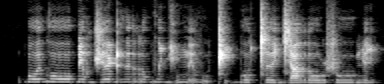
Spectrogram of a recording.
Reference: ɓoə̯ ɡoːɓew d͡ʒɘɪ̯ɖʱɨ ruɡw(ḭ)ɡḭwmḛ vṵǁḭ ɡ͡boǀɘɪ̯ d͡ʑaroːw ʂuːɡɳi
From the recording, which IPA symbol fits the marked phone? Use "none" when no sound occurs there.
i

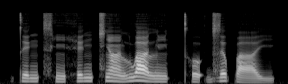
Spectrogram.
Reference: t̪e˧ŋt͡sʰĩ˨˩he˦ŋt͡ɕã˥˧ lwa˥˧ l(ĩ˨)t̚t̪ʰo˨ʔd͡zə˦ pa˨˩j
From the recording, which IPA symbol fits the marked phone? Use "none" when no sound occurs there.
ĩ˨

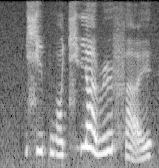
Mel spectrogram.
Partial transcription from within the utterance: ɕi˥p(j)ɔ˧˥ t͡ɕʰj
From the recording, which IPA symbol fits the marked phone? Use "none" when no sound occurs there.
w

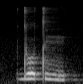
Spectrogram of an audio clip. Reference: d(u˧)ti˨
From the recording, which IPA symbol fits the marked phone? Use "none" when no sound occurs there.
o˧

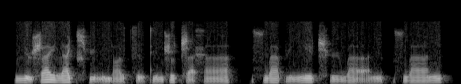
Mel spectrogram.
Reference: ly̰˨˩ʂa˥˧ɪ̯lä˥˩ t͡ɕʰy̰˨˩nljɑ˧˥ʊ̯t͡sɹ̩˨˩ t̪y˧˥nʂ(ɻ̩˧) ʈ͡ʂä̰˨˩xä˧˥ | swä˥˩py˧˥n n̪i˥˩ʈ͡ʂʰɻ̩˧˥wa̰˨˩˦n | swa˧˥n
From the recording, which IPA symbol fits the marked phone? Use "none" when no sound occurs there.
ɻ̩˧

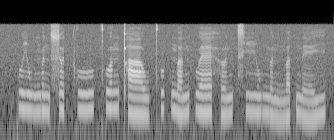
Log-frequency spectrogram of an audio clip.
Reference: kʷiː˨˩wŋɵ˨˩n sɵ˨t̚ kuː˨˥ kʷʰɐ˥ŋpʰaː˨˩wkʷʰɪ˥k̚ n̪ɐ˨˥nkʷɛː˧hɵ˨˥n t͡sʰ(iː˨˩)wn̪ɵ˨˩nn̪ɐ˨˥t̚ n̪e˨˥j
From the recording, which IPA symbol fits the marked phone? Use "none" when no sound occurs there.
iː˧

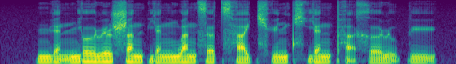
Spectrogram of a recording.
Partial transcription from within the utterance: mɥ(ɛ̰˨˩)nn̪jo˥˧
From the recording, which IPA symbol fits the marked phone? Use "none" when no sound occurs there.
ɛ̰˨˩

